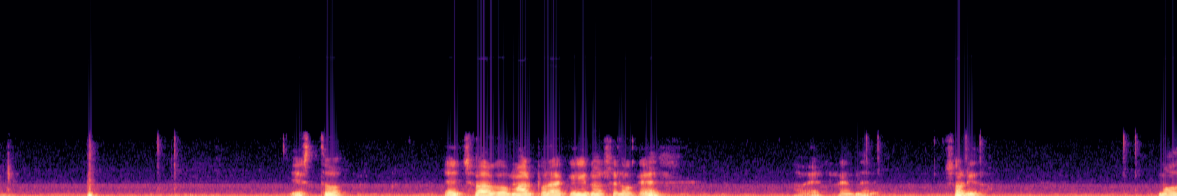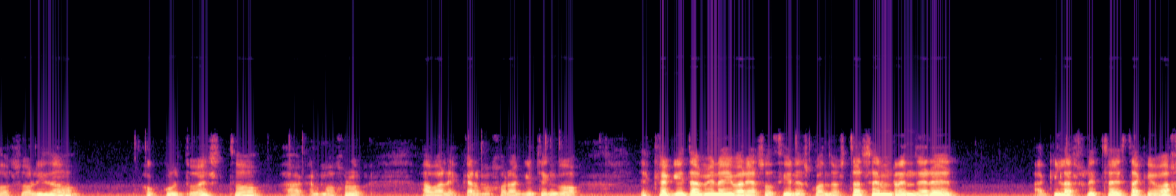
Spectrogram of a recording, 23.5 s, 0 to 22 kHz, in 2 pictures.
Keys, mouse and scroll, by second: 0.0-8.9 drag, 1.7 right click, 13.2 click, 14.9-16.6 drag, 17.5-20.0 drag.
